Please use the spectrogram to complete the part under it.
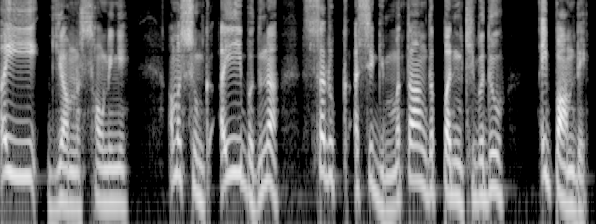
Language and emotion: Manipuri, angry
